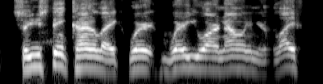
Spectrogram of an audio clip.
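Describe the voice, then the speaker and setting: An ordinary speaking voice from a man, fairly high in pitch and fairly quick, with a dry, close sound and no echo. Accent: American. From Montana, US. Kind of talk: casual interview chat.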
